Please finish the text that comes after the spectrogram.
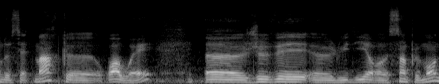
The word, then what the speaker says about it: Huawei: en france voulait prononcé huawei et vous prononcez huawei j'en ai rien à battre voilà c'est moi je vous donne la prononciation originale de la marque originale qui est chinoise voilà maintenant c'est tout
